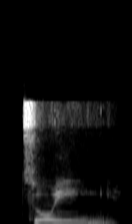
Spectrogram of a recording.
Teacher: We're saying the noon sound that we're dropping into our nose.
